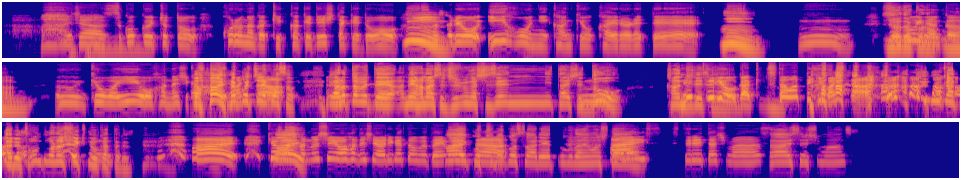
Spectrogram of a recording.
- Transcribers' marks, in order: other background noise; laugh; laugh
- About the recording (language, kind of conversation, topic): Japanese, podcast, 子どもの頃に体験した自然の中での出来事で、特に印象に残っているのは何ですか？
